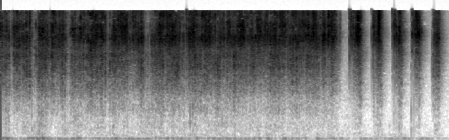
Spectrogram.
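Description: Long nails scratch near the top of a large, solid, rough pink Himalayan salt crystal lamp that is lit. A dense, bright, gritty scraping runs continuously for about four seconds over a faint low hum. It then breaks into about five short, separate scratching strokes.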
